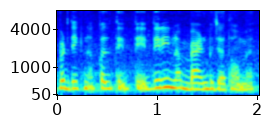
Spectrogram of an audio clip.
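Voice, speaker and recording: Woman doing an excitable, whiny young man. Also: quick pace, vocal fry, background noise. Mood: upset. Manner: high-strung, complaining, stammers when flustered. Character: young man, excitable, loud protester, quick to whine.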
